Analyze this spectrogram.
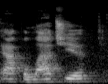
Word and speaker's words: Appalachia: east coast most of these guys are in Appalachia Appalachia by the way it's pronounced Appalachia my relatives my mom's side are from Apple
